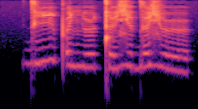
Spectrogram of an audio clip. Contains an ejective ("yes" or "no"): yes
